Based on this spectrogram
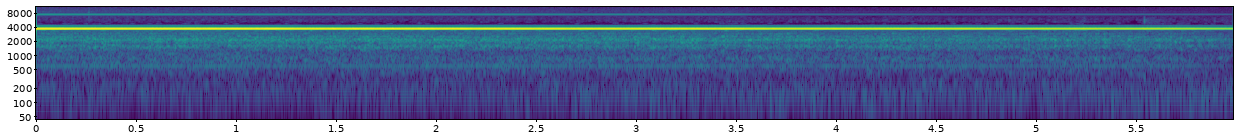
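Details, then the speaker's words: Radio receiver at 4:30 am: steady piercing high-pitched ring, not a buzz or tone, present on lower and upper sideband but not AM or FM, source direction unknown, fading slightly at end — interference tone. "it's almost into a like a ringing sound you know what I mean it's not like a buzz or a tone it's almost like a ringing"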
